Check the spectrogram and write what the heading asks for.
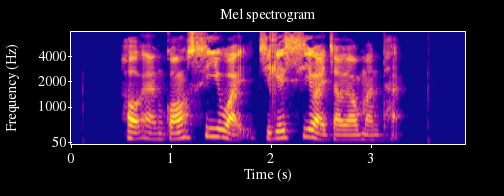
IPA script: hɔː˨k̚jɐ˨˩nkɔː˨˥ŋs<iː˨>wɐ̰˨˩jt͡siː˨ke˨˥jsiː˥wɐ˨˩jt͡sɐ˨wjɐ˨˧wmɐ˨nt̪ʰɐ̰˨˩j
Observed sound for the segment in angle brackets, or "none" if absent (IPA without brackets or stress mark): iː˥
